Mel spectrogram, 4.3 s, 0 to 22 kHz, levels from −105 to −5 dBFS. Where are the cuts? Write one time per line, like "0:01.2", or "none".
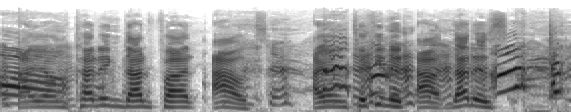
none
